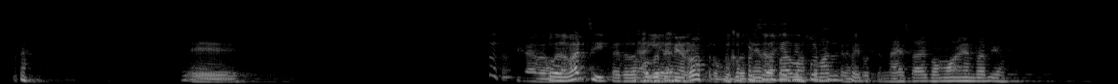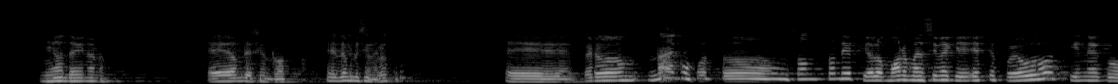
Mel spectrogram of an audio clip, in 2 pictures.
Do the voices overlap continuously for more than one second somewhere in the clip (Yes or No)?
Yes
